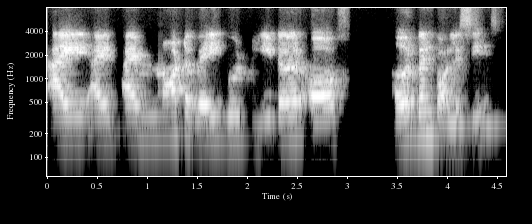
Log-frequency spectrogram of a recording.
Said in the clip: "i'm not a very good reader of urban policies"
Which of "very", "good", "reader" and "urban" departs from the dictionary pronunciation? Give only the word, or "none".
reader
